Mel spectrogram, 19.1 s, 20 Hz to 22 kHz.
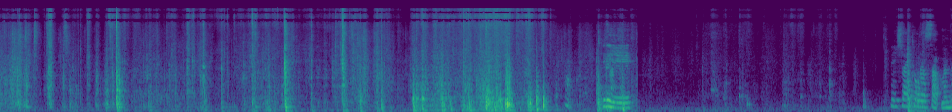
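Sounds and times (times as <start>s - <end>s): boxes knocking in freezer drawer: 7.1s - 11.2s.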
